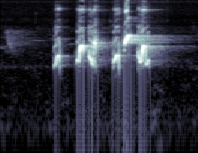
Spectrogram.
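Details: Streak-eared bulbul used as a lure bird for trapping in wild-bird country: a loud, clean burst of five or six quick chattering, bubbly notes, falling and rising, packed into about one second, with no other sound.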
